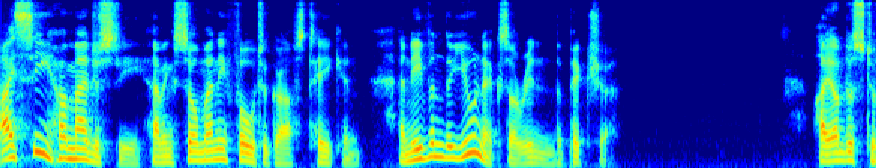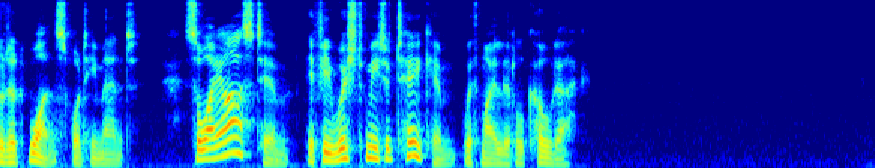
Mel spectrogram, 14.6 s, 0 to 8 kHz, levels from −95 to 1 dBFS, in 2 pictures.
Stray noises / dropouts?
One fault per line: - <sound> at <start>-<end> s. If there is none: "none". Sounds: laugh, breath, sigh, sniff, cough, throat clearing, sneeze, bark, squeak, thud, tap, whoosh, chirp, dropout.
none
